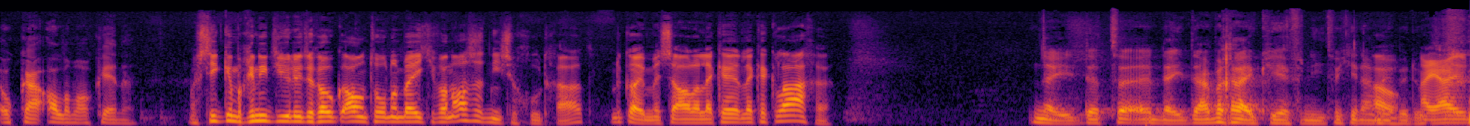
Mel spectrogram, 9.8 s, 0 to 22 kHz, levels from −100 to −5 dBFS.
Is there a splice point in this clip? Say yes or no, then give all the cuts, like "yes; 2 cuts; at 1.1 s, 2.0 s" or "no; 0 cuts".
no; 0 cuts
